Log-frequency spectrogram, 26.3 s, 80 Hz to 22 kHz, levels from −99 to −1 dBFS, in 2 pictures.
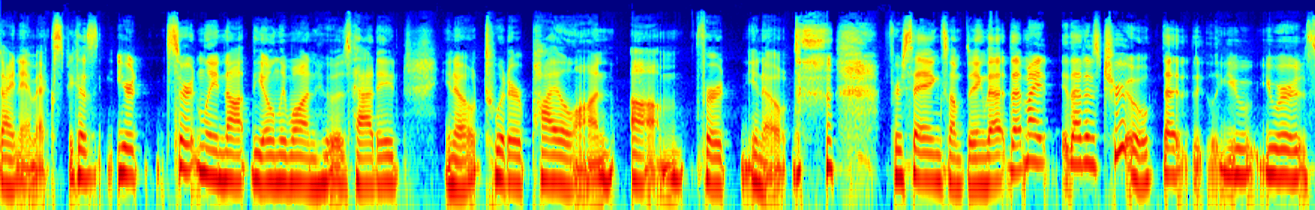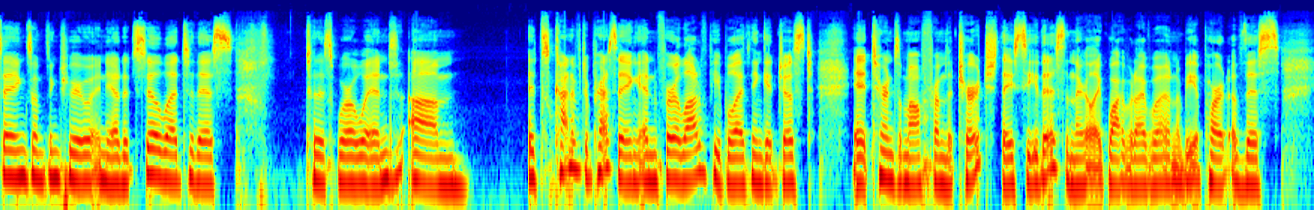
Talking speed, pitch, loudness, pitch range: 195 wpm, 180 Hz, -16 LUFS, 165-205 Hz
